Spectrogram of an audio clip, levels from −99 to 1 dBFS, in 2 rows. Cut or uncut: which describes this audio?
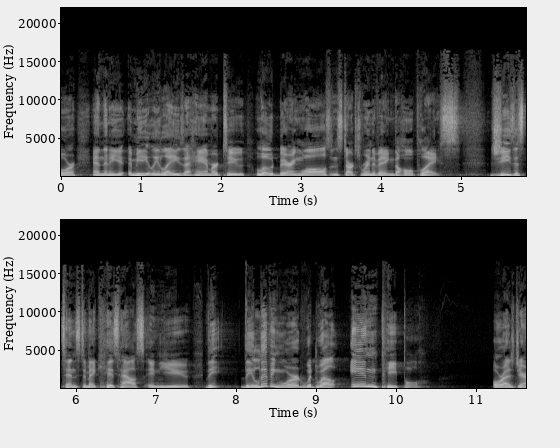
cut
